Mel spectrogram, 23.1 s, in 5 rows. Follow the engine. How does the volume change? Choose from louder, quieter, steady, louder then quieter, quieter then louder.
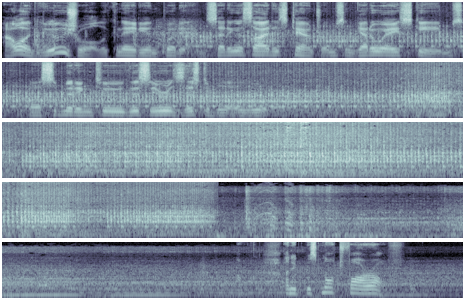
louder then quieter.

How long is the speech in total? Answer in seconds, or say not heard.
9 s.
